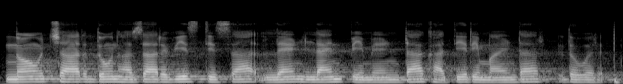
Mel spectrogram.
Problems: none marked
